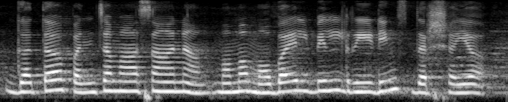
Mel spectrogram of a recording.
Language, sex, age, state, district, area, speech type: Sanskrit, female, 18-30, Karnataka, Uttara Kannada, rural, read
